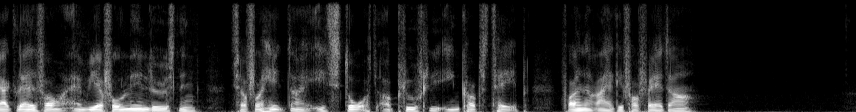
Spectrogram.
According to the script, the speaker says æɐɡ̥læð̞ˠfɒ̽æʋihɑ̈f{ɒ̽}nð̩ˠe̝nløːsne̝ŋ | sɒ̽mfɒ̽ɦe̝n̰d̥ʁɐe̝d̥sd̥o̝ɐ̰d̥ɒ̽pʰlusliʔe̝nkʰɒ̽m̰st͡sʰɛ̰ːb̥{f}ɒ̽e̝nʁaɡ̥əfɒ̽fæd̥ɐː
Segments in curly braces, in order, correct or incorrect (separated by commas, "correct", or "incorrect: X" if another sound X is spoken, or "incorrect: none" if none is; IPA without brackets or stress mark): incorrect: ɔ̽, correct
